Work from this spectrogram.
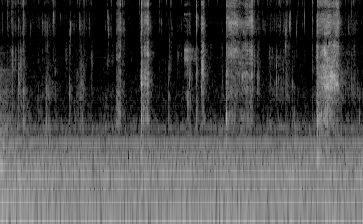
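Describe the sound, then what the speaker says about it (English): Sour cream is being stirred into a pork chop sauce in a pan, making soft, squishy stirring and faint scraping sounds, quiet and steady with no voices. "we're just going to mix it in"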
